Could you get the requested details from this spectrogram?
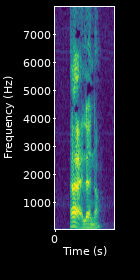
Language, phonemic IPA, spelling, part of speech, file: Arabic, /ʔaʕ.la.na/, أعلن, verb, Ar-أعلن.ogg
- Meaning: 1. to publish, to publicize, to reveal to the public; to announce 2. to summon (as a court does)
